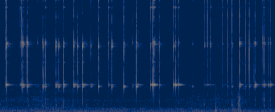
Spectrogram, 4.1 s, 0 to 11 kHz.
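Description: Long acrylic nails tap on the outer wall of a small, dark glazed, hollow ceramic mug held up in the air. About 22 quick, light taps are heard, each a bright, short clink that rings near 2.7 kHz and dies away almost at once, with little low end.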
